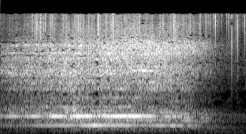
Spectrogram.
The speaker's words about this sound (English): Watch out, Zero. The chauffeur is driving one of Hubert's cars out. Gee, it's one of them big, long cars of Hubert's.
